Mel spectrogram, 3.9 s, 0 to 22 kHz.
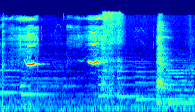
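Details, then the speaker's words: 13-year-old boy with Tourette syndrome imitating a former vocal tic: two brief, very high-pitched mouse-like squeaks over soft background music. "i used to have a tick where i had to do a very really high squeaking noise like a mouse i used to go"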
